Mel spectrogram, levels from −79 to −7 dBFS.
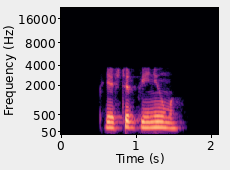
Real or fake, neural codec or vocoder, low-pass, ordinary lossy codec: real; none; 3.6 kHz; AAC, 32 kbps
